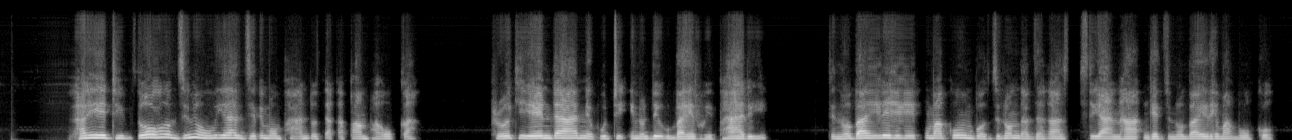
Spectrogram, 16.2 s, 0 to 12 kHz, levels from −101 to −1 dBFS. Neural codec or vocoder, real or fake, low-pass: codec, 16 kHz in and 24 kHz out, 0.8 kbps, FocalCodec, streaming, 65536 codes; fake; 10.8 kHz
